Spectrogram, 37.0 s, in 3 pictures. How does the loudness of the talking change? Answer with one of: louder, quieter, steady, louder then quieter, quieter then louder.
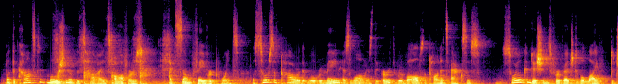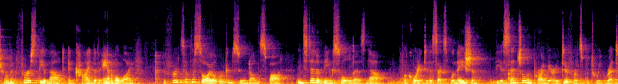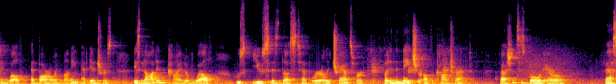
steady.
